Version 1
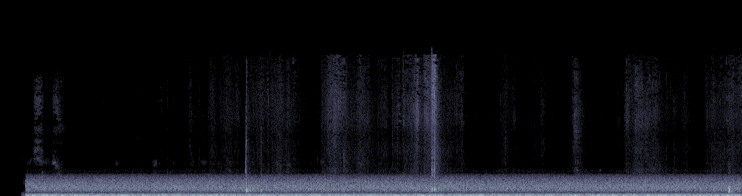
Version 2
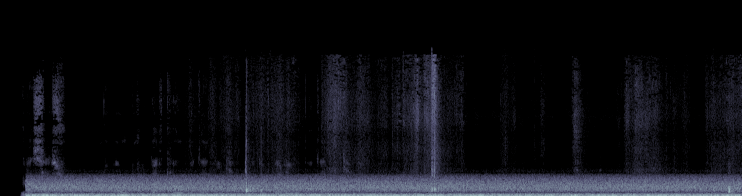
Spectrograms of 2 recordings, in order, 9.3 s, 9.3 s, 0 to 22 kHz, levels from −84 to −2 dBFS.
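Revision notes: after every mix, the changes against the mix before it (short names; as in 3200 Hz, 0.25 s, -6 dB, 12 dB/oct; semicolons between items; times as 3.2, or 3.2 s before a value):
speech +8.5 dB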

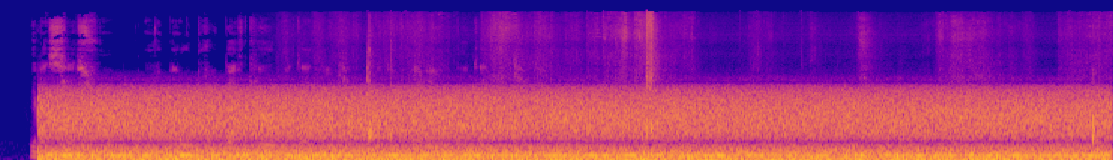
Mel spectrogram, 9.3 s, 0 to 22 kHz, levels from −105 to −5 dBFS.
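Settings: first sound +4.5 dB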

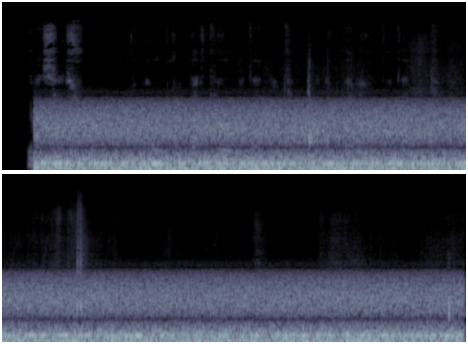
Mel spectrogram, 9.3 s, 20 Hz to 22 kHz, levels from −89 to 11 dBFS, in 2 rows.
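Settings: second sound: add air absorption 98 m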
